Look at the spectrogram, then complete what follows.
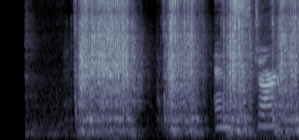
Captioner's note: appliance grinding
